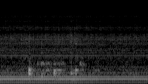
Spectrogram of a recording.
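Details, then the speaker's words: Lenco portable record player at 45 rpm after fixing hardened-rubber drive wheel that was noisy against the metal wheel: low steady hum, no scraping or rumble; drive now much quieter than before. "That's pretty quiet. That is much quieter than it was."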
